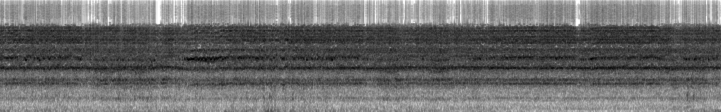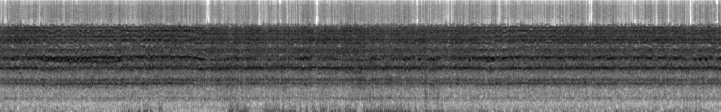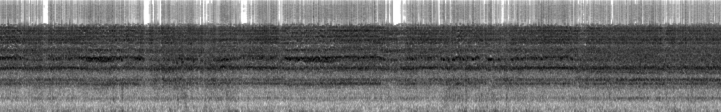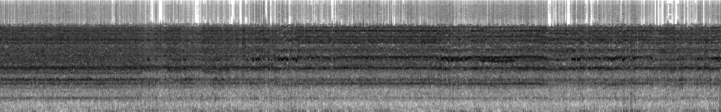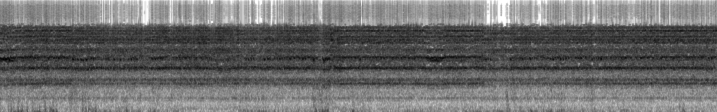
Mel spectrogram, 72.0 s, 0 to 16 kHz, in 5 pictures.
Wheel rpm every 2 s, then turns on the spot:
230, 220, 230, 230, 220, 230, 230, 230, 220, 230, 230, 230, 230, 230, 230, 220, 220, 220, 230, 230, 220, 210, 210, 220, 230, 230, 220, 220, 220, 230, 230, 230, 230, 230, 230, 230.
none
